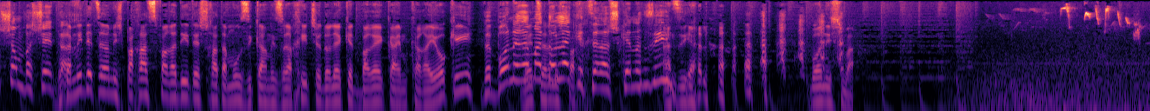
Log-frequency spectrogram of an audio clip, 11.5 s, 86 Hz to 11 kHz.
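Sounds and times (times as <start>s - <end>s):
speech: 0.0s - 8.7s
laughter: 5.2s - 8.6s
steady low rumble of noise: 9.4s - 11.4s
birds chirping: 9.7s - 11.4s.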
